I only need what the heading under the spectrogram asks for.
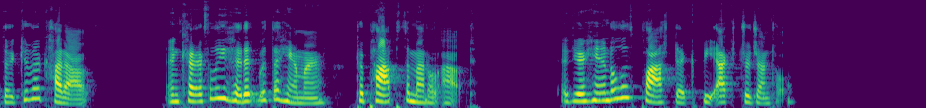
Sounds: speech

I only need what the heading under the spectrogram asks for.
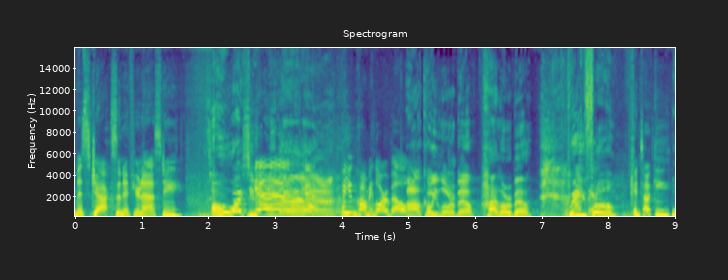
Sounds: speech

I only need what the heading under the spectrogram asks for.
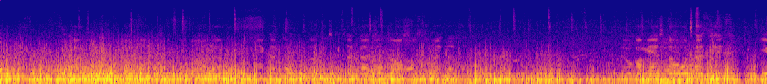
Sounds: speech
outside, urban or man-made

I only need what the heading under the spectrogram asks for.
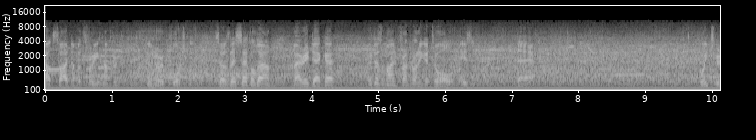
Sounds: speech

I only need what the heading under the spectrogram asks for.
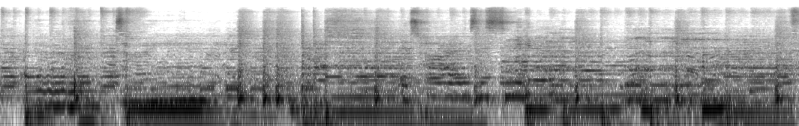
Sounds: music

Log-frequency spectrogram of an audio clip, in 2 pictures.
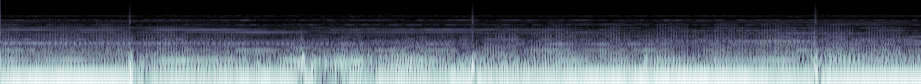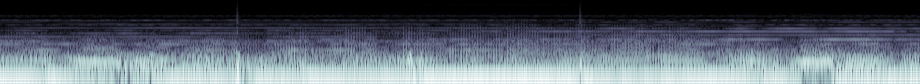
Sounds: music
soundtrack music

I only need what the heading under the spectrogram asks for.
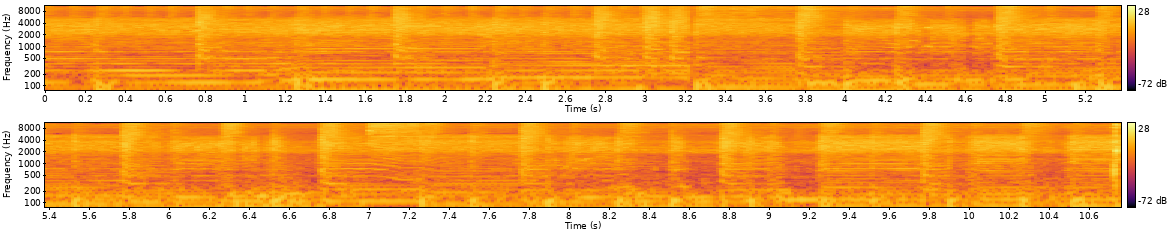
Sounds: music

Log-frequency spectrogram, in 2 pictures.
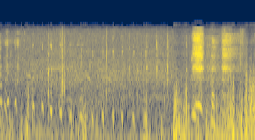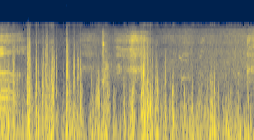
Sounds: wind noise (microphone)

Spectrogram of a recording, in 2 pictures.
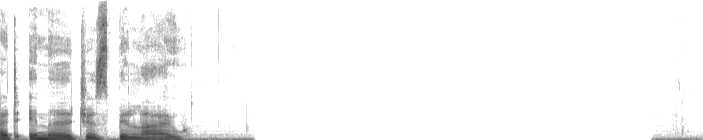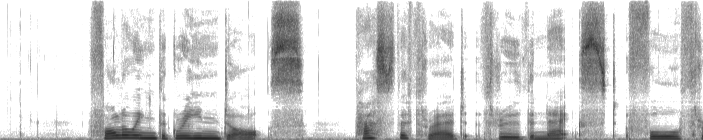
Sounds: speech

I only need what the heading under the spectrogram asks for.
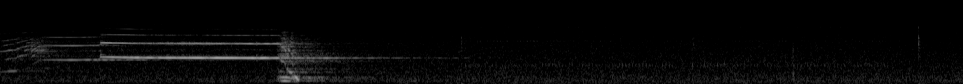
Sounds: elk bugling

